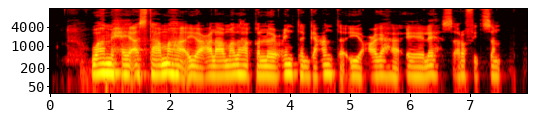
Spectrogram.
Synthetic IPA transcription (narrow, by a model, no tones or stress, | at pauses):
wɑːmɑħɑjɐst̪ʰaːmɐɦɐ̰ʔijɞʕɑlaːmɐðɐɦɐqɑlɔːʕɪnt̪ʰɐɡɑʕɑnt̪ʰɐ̰ʔijɔʕɑɣɐɦɐ̰ʔɛːlɛhsɐ̰ɾɔfɪd̪sɐn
